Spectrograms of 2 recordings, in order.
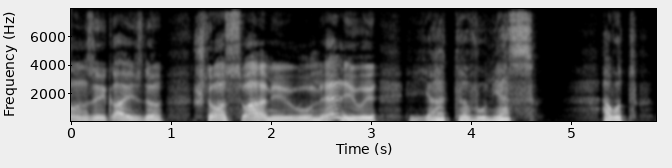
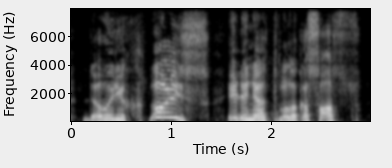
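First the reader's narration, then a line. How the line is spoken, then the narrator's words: Shrieked. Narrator (Russian): взвизгнул Лужин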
